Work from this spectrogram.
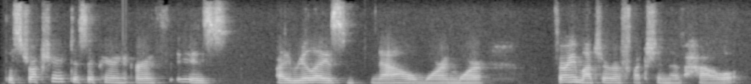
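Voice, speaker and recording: A woman's voice: medium pitch, fairly even intonation, unhurried, darkish tone, lo-fi sound. A woman in her thirties, an author answering reader questions from her home over a video call, thoughtful and often restarting her sentences. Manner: thoughtful, with frequent restarts and repeated words. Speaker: author guest. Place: home room with bookshelves. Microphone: video call with earbuds.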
